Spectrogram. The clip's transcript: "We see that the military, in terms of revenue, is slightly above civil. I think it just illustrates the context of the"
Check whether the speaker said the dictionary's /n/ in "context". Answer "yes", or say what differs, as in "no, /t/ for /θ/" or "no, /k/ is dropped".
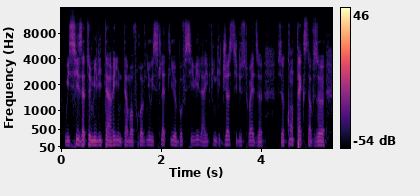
no, /n/ is dropped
